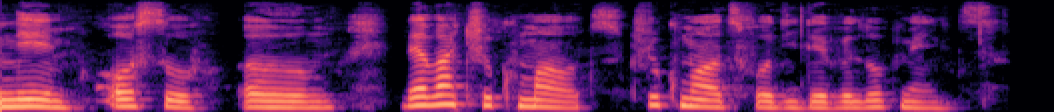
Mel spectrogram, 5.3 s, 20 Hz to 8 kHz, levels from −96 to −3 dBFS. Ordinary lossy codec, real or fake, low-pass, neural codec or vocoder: none; fake; none; codec, 16 kHz, 8 kbps, FreqCodec, larger model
